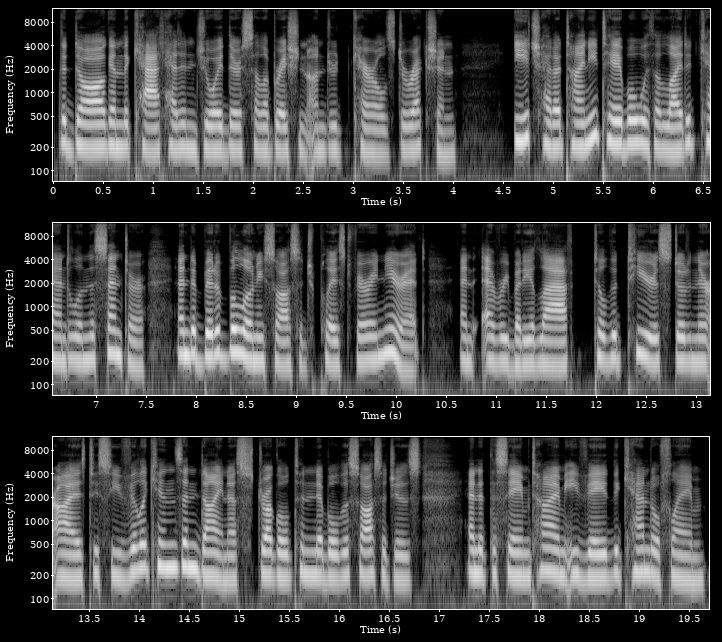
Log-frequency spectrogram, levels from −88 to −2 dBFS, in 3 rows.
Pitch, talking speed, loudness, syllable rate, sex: 195 Hz, 190 wpm, -21 LUFS, 5.6 syllables/s, female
